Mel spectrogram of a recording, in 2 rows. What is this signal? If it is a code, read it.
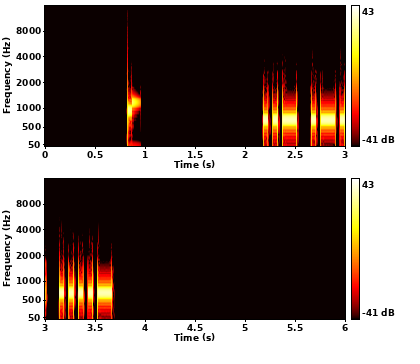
Morse code, heard as a keyed tone, about 25 wpm, 700 Hz. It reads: UR4
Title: Callsign Prefixes for Top 25 DXCC - 25wpm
